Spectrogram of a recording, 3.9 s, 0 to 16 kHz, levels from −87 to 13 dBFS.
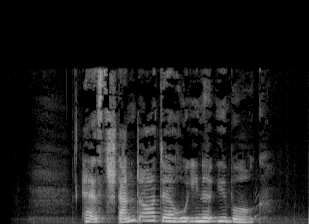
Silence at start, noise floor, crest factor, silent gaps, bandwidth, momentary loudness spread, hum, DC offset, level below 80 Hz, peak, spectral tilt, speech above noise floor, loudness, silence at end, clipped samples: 1.05 s; -52 dBFS; 18 dB; none; 11.5 kHz; 8 LU; none; under 0.1%; -64 dBFS; -2 dBFS; -3.5 dB/octave; 34 dB; -18 LUFS; 0.6 s; under 0.1%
